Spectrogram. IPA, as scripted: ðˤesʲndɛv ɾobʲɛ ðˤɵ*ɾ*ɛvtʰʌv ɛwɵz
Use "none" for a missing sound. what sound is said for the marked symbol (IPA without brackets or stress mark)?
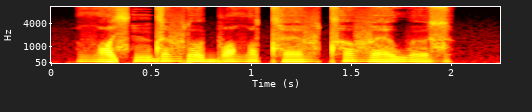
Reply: tʰ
